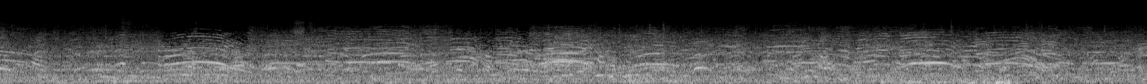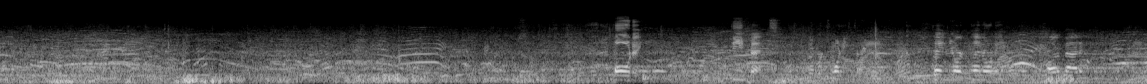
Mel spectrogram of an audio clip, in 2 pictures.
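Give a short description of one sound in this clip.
Many men talk and call out nearby in the open air.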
